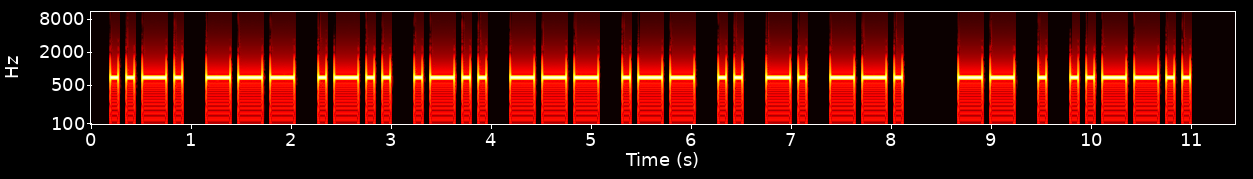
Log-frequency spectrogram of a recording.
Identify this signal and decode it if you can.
Morse code, heard as a keyed tone, about 15 wpm, 700 Hz. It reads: FOLLOWING ME?
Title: Sentences from Top 700 Words 15wpm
